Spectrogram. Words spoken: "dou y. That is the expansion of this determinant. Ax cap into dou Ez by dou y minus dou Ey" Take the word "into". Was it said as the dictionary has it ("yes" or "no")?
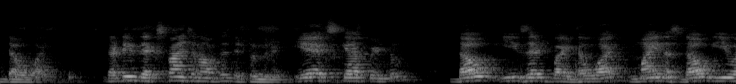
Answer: yes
